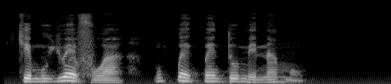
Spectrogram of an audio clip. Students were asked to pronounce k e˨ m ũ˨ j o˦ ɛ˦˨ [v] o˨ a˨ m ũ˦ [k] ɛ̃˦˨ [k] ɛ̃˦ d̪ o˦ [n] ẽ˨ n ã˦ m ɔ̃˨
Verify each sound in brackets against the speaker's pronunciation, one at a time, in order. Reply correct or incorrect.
correct, incorrect: k͡p, incorrect: k͡p, incorrect: m

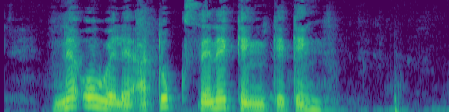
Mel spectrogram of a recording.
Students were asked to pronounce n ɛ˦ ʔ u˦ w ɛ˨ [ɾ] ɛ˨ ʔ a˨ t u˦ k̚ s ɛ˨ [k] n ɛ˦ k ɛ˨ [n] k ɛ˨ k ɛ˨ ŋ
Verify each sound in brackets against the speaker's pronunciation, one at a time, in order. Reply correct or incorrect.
incorrect: l, incorrect: none, incorrect: ŋ

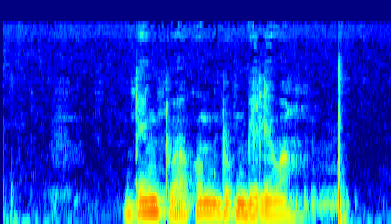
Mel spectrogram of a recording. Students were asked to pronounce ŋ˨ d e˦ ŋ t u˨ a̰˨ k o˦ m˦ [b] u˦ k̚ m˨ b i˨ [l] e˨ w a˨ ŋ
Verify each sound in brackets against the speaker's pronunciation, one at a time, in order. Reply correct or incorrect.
incorrect: d, correct

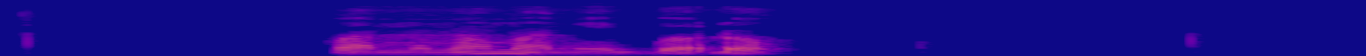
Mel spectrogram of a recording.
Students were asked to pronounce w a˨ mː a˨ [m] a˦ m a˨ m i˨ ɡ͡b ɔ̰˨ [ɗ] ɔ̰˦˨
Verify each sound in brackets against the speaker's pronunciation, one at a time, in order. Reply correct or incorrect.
correct, correct

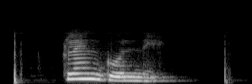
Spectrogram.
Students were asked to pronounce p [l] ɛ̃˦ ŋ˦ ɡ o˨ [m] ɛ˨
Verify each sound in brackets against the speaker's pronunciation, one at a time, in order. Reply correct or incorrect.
correct, incorrect: n

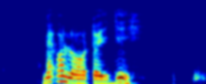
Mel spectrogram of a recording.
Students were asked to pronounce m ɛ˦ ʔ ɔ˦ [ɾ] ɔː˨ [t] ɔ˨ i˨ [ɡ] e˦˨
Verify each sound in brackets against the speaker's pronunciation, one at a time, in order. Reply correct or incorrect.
incorrect: l, correct, correct

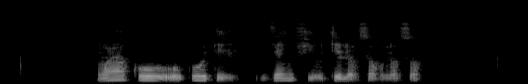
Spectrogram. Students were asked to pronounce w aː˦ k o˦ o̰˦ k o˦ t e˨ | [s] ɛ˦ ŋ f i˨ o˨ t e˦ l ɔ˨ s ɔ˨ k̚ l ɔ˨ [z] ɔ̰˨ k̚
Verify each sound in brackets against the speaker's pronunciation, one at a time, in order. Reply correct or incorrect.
incorrect: z, incorrect: s

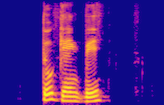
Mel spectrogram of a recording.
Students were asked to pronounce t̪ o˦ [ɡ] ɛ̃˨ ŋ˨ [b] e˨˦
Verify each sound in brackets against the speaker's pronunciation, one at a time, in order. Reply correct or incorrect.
correct, incorrect: ɡ͡b

